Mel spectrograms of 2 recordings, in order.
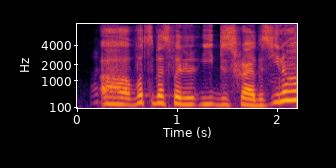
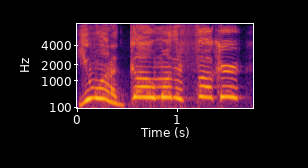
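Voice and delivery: high, loud tough-guy challenge; aggressive threat; 12 semitones higher, 4 dB louder than usual. Retold or imitated. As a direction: bark it like picking a fight. Retold threat from homeless guy.

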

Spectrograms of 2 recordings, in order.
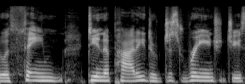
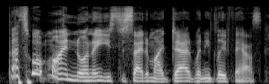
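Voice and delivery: ordinary delivery

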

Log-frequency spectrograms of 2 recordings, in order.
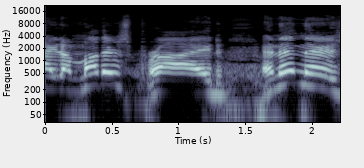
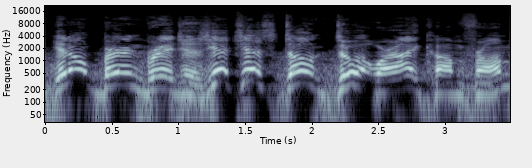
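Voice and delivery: ordinary talk, nothing marked

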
